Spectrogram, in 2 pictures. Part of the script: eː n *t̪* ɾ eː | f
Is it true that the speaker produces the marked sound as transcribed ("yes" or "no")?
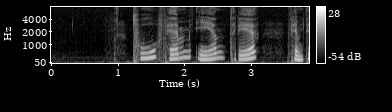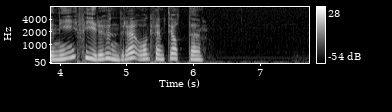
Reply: no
